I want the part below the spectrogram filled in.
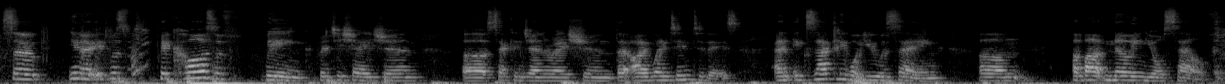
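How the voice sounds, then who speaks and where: A woman in her fifties, from East Africa, talks off the cuff with lots of ums and restarts. Her voice sits a bit low. It is picked up from a distance in an echoing room with faint noise behind. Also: measured pace. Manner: chatty, many fillers and restarts. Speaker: keynote speaker. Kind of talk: unscripted personal talk. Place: conference room.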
